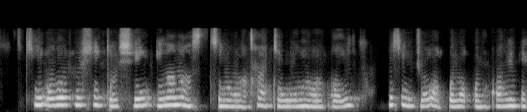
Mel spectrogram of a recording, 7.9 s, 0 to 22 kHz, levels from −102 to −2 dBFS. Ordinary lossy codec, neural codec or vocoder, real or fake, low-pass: none; codec, 16 kHz, 1 kbps, FreqCodec, smaller model; fake; none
